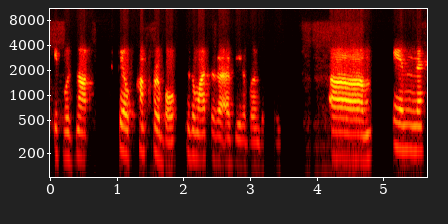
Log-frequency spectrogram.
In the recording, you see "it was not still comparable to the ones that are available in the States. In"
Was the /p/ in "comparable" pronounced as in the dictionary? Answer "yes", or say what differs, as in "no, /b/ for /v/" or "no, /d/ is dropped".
no, /f/ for /p/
